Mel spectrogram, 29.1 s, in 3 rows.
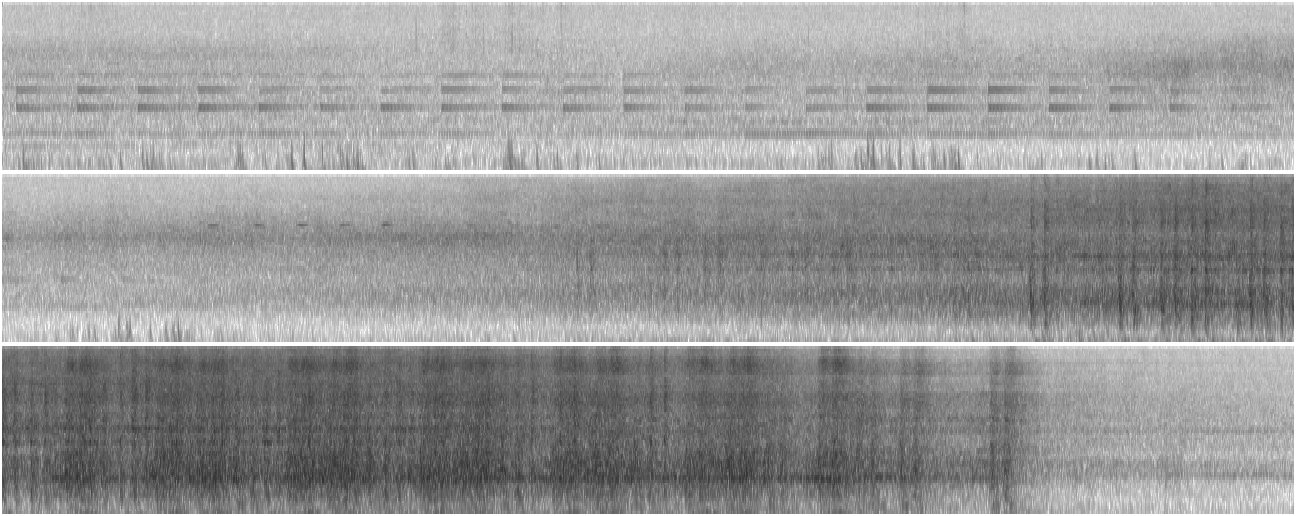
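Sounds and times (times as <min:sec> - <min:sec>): electric train passing: 0:00.0 - 0:29.0
wheels clacking over rail joints: 0:13.7 - 0:27.5.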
